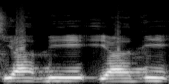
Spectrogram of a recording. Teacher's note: Terakhir membaca huruf ha itu harus dialirkan ya. Seperti sebelum-sebelumnya ana sudah jelaskan H ini bacaannya dialirkan jangan sampai terputus.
